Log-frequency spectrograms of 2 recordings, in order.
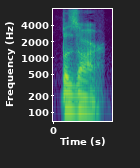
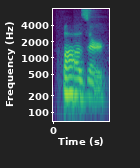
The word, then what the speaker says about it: Basar: Uh, Bazaar. Boser.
